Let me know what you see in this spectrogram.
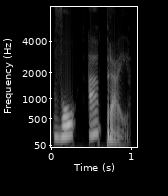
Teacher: o fenômeno da crase, que é a fusão de dois as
